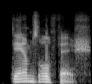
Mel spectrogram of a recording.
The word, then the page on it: damselfish: American English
